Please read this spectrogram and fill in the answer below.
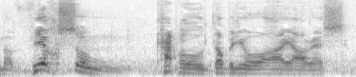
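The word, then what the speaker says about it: Wirsung: discovered by a German by the name of Wilson Capital w-i-r-s-u-n-g Wilson and the Italian got the little piece of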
